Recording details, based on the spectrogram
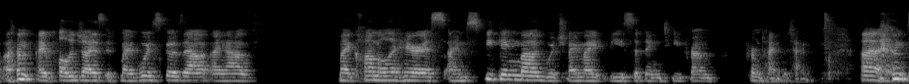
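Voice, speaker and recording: Casting: hoarse female yoga teacher, low voice, gentle and slow cues, roomy echo. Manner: slow, gentle, soothing instruction. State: hoarse from a cold. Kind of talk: guided yin yoga class. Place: home.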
